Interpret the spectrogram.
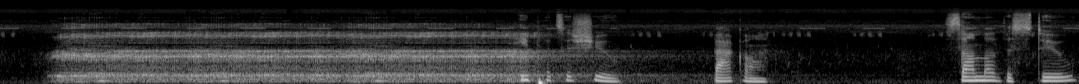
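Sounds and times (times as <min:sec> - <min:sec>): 
enormous drawn-out burp: 0:00.5 - 0:07.8
speech: 0:05.2 - 0:06.3, 0:07.2 - 0:07.8, 0:09.6 - 0:10.7.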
